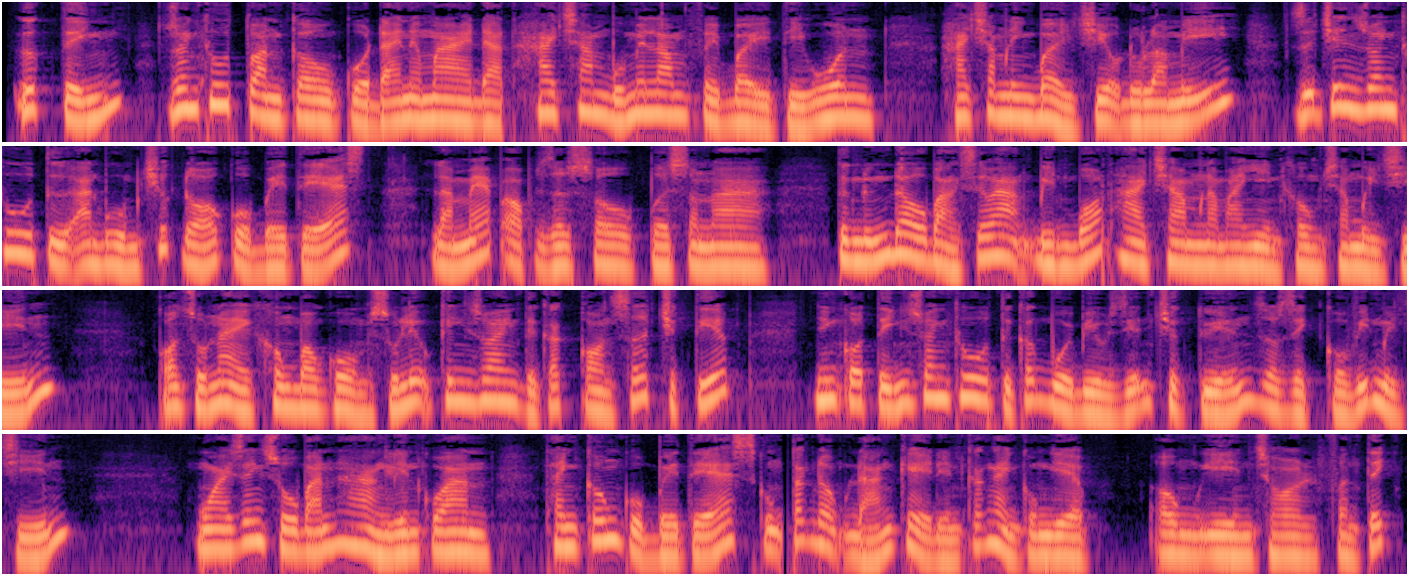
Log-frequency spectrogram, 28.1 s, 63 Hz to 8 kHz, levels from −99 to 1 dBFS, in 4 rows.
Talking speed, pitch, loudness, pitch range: 210 wpm, 140 Hz, -22 LUFS, 125-165 Hz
